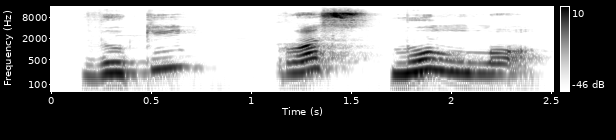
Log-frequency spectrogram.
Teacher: ذُكِرَ را کو موٹا پڑھنا ہے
